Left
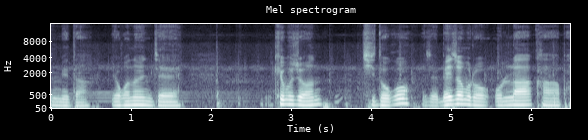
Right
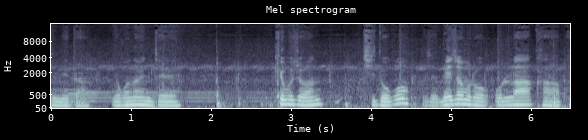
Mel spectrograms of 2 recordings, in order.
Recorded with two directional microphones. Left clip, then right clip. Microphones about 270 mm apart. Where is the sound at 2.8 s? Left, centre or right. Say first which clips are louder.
Left 12 dB; left.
